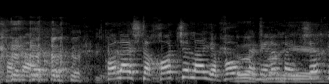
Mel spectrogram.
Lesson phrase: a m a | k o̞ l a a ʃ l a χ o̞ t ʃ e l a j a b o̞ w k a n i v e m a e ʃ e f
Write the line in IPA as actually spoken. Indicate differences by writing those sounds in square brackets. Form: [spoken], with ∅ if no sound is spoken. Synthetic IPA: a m a | k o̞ l a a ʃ l a χ o̞ t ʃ e l a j a [v] o̞ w k a n i [ʁ] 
